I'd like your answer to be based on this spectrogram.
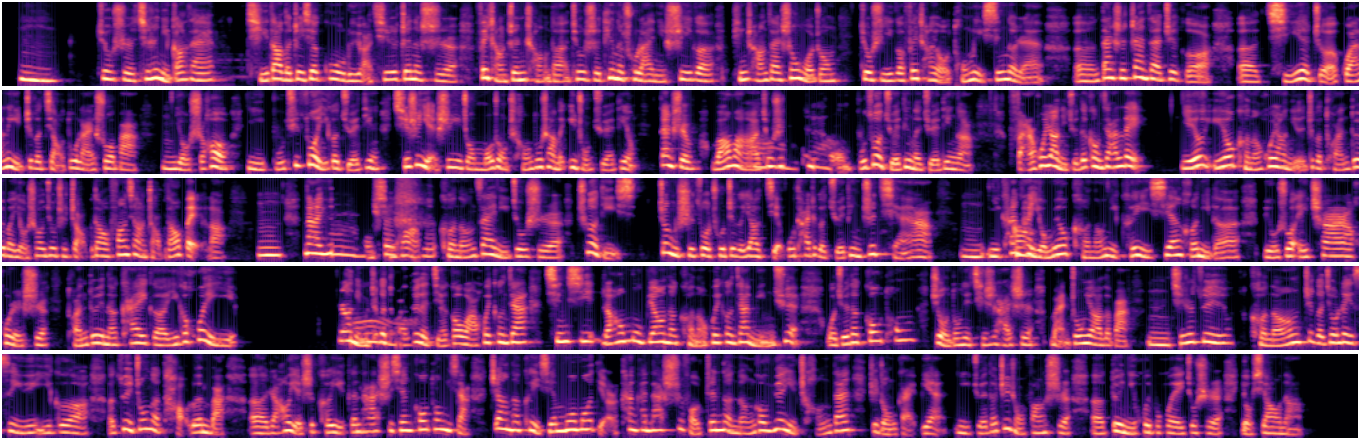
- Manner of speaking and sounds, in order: other background noise; music
- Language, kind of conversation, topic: Chinese, advice, 员工表现不佳但我不愿解雇他/她，该怎么办？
